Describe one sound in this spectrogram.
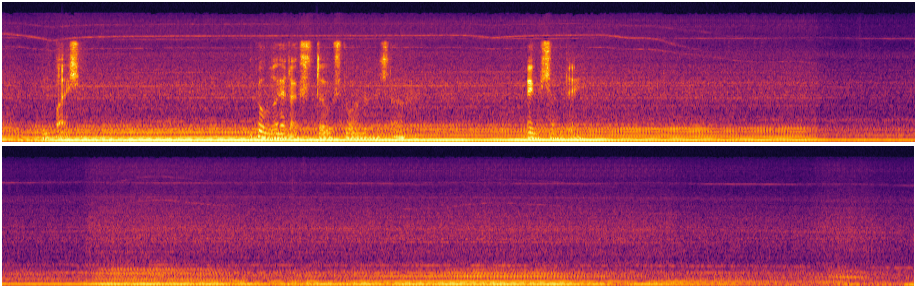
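Tyres hum on the road.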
